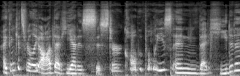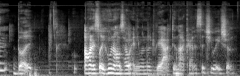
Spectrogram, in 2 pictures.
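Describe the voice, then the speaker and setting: A young woman with a hoarse, froggy voice, casually telling a true crime case as a YouTube host, with chatty, apologetic asides. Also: medium pitch.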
